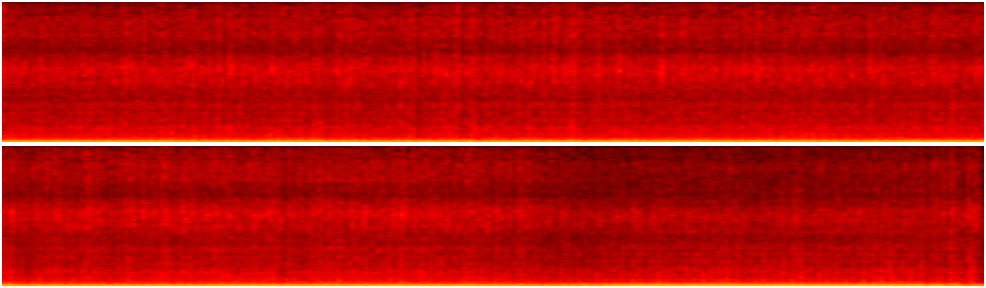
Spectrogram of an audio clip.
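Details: Supra, first start after three years of building: steady, even low idle with a smooth exhaust note and no miss. There is a minor exhaust leak at the mid-pipe-to-catback joint because the V-band clamp is too big, and a little smoke, probably from mystery oil.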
